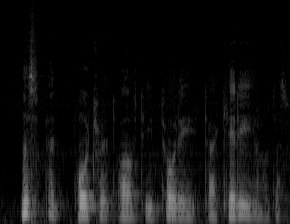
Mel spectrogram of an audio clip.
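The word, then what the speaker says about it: Takiri: This portrait of Te Tore Takeri, and I'll just spell it for you, Te Tore, T-I-T-O-R-E, and Takeri,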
